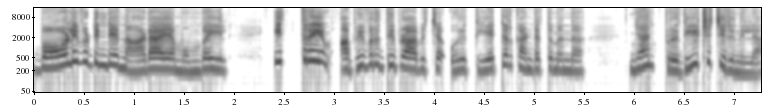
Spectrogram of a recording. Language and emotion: Malayalam, surprised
